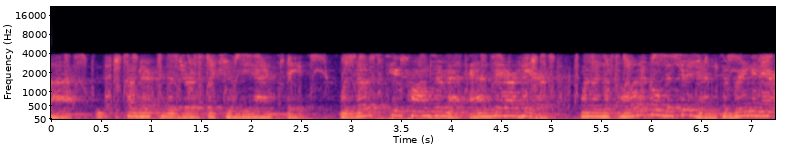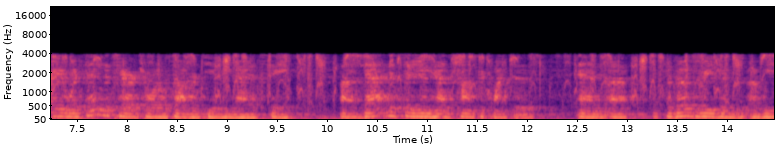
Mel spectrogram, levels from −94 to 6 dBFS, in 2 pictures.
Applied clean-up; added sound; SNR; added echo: none; Animal; 10 dB; reverberation time 2.4 s.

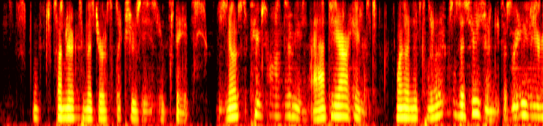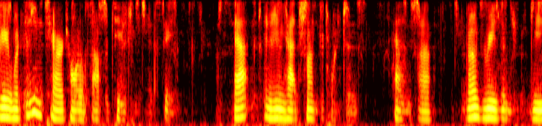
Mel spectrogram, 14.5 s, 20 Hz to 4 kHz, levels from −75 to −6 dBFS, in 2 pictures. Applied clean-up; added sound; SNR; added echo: neural separator model SepFormer WHAMR!.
